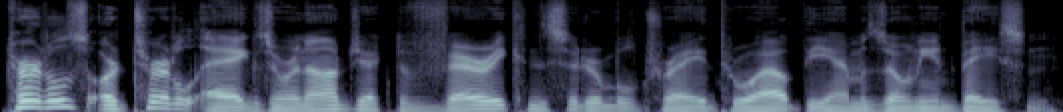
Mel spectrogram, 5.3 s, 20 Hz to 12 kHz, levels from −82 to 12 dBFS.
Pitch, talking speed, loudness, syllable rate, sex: 110 Hz, 170 wpm, -20 LUFS, 5.7 syllables/s, male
